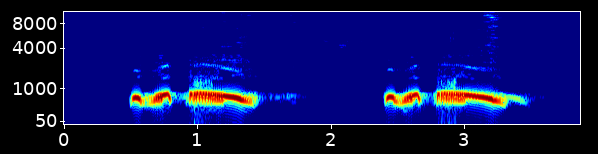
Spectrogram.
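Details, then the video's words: Spotted dove coo meant to excite decoy birds during training: two matching phrases about two seconds apart, each a short wavering double note followed by a long loud coo sliding downward, with quiet background. "tiếng chim cu gáy kích mồi tập bổi hiệu quả"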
